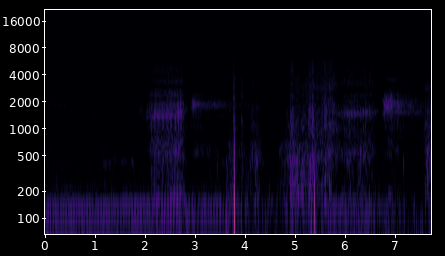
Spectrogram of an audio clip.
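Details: Ordinary snoring: loud, rattling snores on each breath in, with quieter breaths out between them.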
